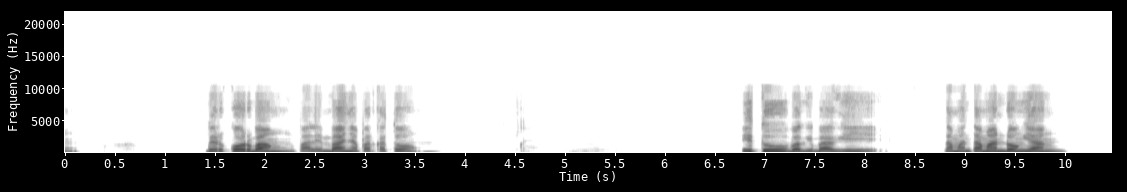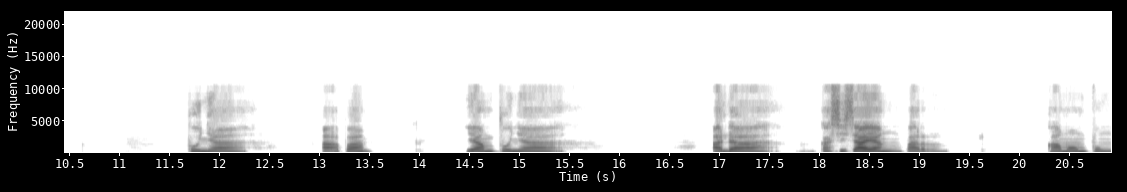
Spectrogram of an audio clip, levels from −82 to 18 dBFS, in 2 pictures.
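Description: A speech recording run through a low-rate Flash-era microphone codec, most likely Nellymoser compression (Nellymoser Asao). Each short block of samples gets a fixed, small bit budget, so weak bands get no real data and are filled with noise instead. Throughout the clip, that damage is plainly audible: the voice carries a rough, hissy halo and a smeared, underwater quality, and nothing is present above 10.6 kHz, which fits a stream of around 44 kbps. The same block coding causes pre-echo at 3.12 s, just after "paleng banya par". A sharp attack lands late in a coding block, and quantisation noise sized for that loud moment spreads back over the quiet part of the block ahead of it. The result is a brief hiss about 12 ms long before the onset, which blurs the attack and makes it sound softened rather than crisp.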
